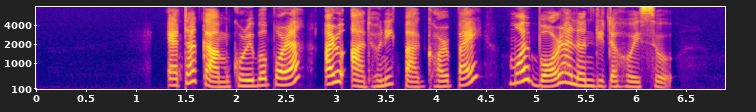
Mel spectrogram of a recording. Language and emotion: Assamese, happy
